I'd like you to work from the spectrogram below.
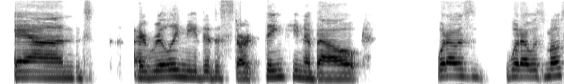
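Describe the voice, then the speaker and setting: A woman with a normal speaking voice talks at a fairly slow pace in a fairly low pitch with fairly even intonation, against a quiet background. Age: 60s. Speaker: retired pet sitter and business owner. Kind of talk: interview.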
